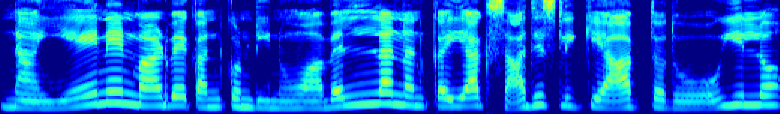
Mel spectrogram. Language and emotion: Kannada, fearful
